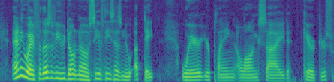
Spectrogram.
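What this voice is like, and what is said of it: Usual voice. Nothing is said of it.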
